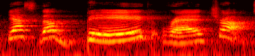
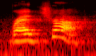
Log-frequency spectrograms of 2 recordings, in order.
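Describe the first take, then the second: First: BIG drawn out long and slow; stress on BIG. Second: Said in the usual way. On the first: Shown as a demonstration. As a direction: stretch BIG to make the new word stand out. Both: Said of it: "highlight the new word with".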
